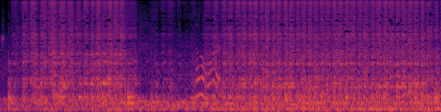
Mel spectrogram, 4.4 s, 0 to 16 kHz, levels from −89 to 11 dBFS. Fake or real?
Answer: real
